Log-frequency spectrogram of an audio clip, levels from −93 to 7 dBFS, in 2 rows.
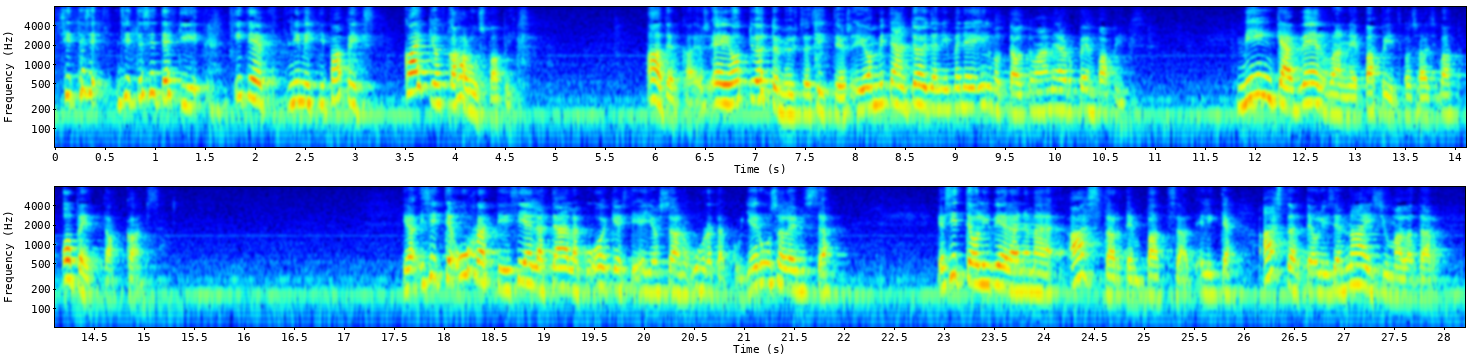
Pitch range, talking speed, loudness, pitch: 170-235 Hz, 130 wpm, -25 LUFS, 185 Hz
